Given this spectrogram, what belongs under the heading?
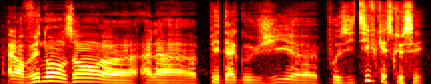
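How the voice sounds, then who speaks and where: A man hosting a radio interview, asking questions in a halting way with many fillers. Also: medium pitch, a little mellow.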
